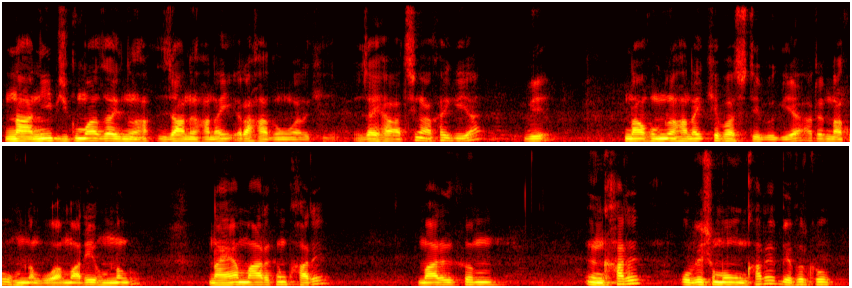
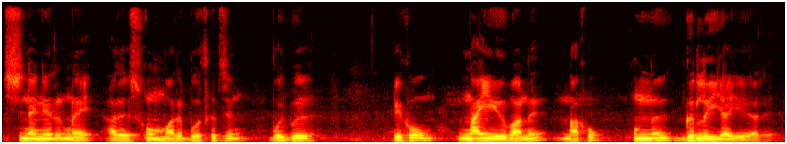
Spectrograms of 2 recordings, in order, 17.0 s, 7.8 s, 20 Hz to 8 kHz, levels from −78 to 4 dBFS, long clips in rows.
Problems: background sounds at intervals, background conversations at intervals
